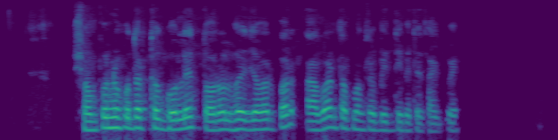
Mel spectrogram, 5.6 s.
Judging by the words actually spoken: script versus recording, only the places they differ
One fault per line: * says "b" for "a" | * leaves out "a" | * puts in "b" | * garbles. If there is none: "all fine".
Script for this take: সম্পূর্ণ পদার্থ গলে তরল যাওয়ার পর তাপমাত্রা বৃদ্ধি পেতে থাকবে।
* puts in "হয়ে"
* puts in "আবার"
